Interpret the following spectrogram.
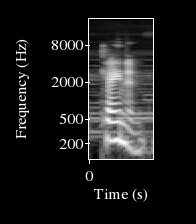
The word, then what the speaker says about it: Canaan: culture of canaan house canaan kate kanan i cannot say it properly okay it was zelda under the desk with the squeak toy um kenyan isn't it kin house kanan thank you colleen kanan nice nice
